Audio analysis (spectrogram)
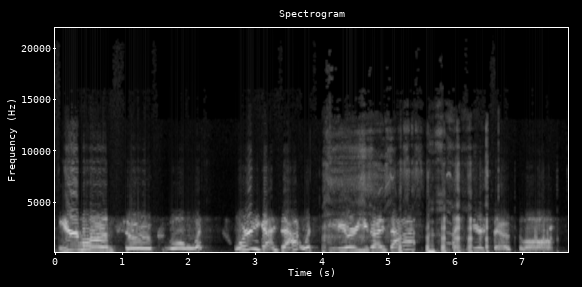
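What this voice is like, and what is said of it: Valley Girl voice. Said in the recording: “Valley Girl lingo”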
